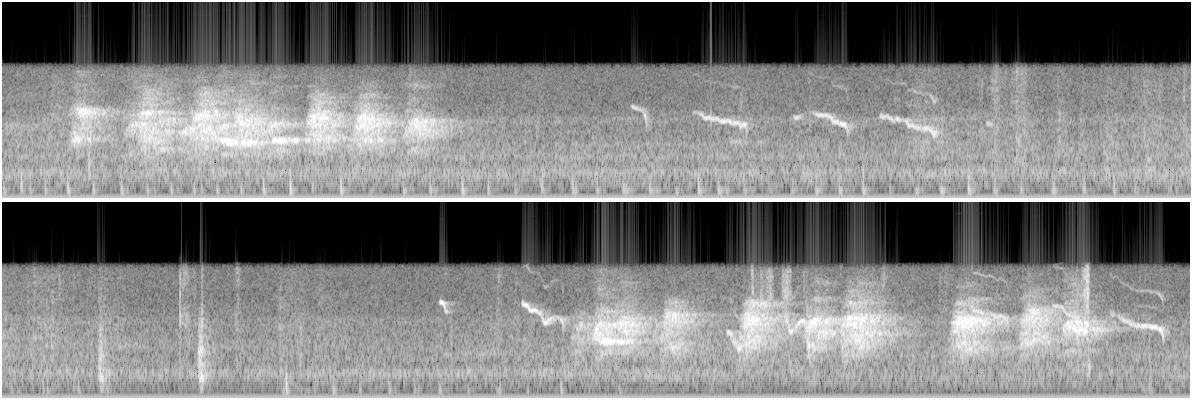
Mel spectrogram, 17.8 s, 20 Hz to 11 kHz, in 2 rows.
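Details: Newborn male red Toy Poodle puppy, born 1 December 2014 at a breeder in Shiga, Japan, on its first day of life: bursts of high squeaky whimpers and short falling squeals, then quieter sliding cries, then another burst of whimpering.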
